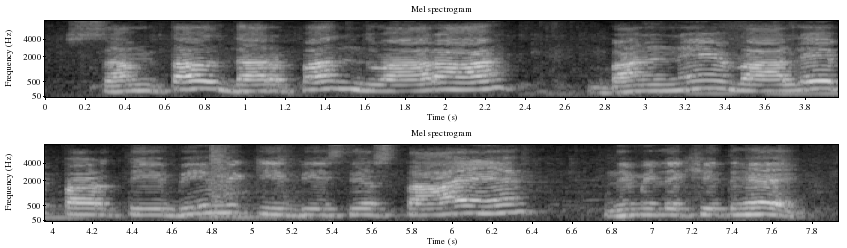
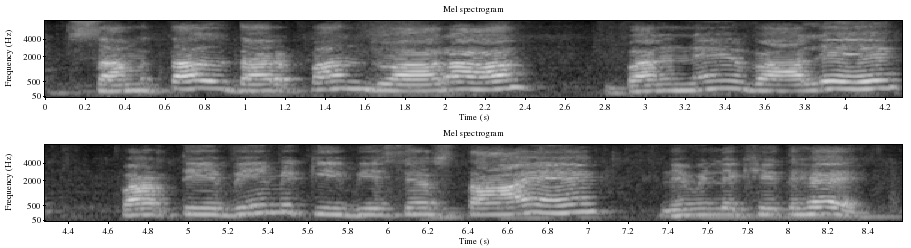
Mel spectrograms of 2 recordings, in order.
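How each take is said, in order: No difference in how they are said.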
